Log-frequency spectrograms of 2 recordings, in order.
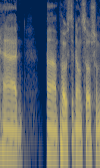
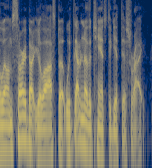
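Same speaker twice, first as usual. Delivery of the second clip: harsh, hard, sarcastic tone. Retelling a doctor's remark to a woman whose son died: imitating a hard, sarcastic tone. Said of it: "just hard and sarcastic".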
